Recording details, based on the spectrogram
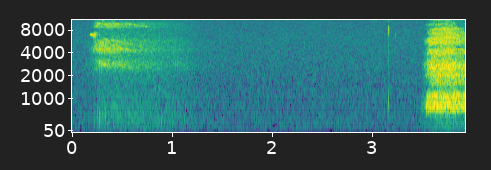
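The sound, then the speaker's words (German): A slow, deep breath drawn in through the nose, a pause of near silence, then a strong, airy exhale starting at the end, with no talking. “Einmal tief atmen.”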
